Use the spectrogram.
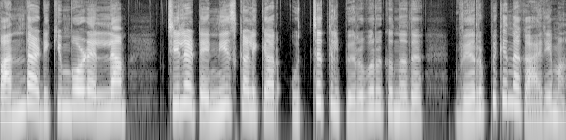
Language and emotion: Malayalam, disgusted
